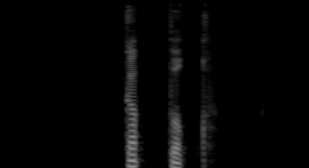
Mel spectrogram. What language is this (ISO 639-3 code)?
esu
